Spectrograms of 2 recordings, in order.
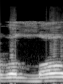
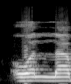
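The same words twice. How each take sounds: First: ওয়াল্লাহ with thick l and rounded "o", "wolloh"; heavy Allah. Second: ওয়াল্লাহ with a light l and open "a", "wallaah"; thin Allah, wrong. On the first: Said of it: "ওয়াল্লাহ বলতে হবে". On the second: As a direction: say ওয়াল্লাহ thinly, as the mistake. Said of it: "ওয়াল্লাহ বলা যাবে না". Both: Shown as a demonstration.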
